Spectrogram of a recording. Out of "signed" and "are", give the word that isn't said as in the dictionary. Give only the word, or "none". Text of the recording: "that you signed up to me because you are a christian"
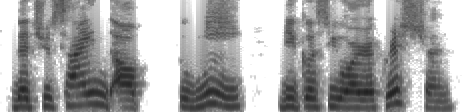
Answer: none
